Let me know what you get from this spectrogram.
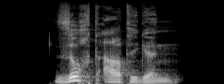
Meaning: inflection of suchtartig: 1. strong genitive masculine/neuter singular 2. weak/mixed genitive/dative all-gender singular 3. strong/weak/mixed accusative masculine singular 4. strong dative plural
- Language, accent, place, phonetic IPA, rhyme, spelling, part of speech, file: German, Germany, Berlin, [ˈzʊxtˌʔaːɐ̯tɪɡn̩], -ʊxtʔaːɐ̯tɪɡn̩, suchtartigen, adjective, De-suchtartigen.ogg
